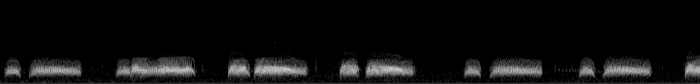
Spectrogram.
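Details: Rhythmic cooing from a spotted dove decoy, alternating brief clipped notes with longer mellow held coos, roughly one pair per second, with no other sounds.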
